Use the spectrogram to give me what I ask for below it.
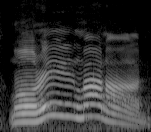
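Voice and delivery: slow, jaw shut, imitating gritted teeth; mock her talking through teeth. Shown as a demonstration. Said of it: "It sounds like you're going like this".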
